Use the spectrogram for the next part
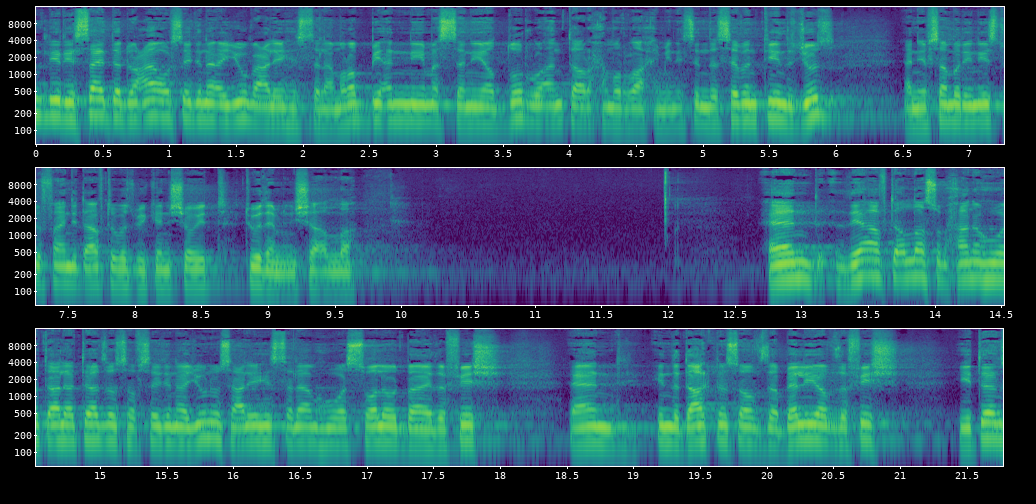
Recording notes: at the Houghton Masjid (West Street)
